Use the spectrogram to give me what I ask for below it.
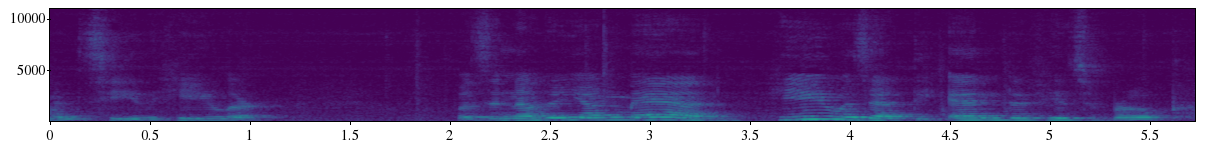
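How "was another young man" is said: ordinary delivery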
